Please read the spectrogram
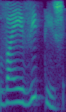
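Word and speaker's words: Vae Victis: do Vae Vitis. É assim que se pronuncia? – Sim.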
